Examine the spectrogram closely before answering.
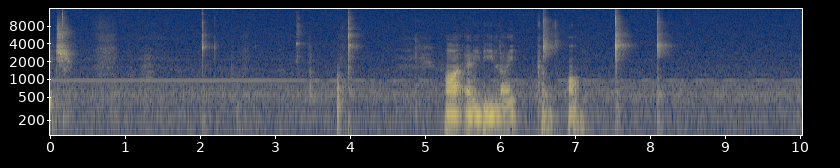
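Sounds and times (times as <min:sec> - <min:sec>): rocker switch clicks: 0:02.0 - 0:02.3, 0:03.3 - 0:04.2, 0:06.5 - 0:06.8, 0:07.5 - 0:08.3.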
